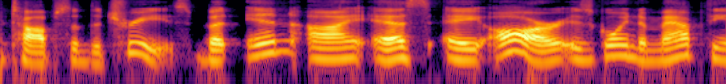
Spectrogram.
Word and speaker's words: NISAR: I have heard it pronounced NISAR. It is.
